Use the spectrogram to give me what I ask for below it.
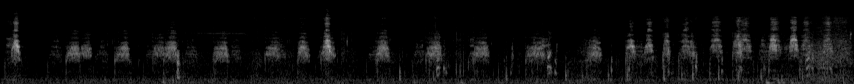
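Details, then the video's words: Call ducks in a pool giving a long series of loud, high, nasal quacks at irregular intervals, some in quick pairs, with splashing between calls. "コールダック プール"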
